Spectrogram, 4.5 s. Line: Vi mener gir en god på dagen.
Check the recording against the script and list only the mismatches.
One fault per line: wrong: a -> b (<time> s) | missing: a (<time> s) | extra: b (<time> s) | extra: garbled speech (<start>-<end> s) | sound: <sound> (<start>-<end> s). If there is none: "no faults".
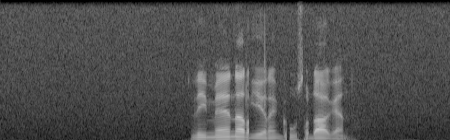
sound: dropout (2.9-2.9 s)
